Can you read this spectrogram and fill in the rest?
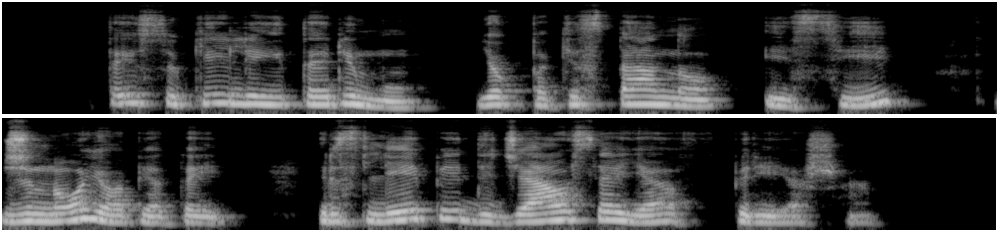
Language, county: Lithuanian, Marijampolė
